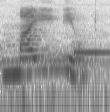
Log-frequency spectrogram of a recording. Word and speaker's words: minute: took down the minutes here i pronounced it as of minutes all right so that refers to a summary of what will happened in that particular meaning okay at the same time a word with the same spelling is pronounced as mynute means even the small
